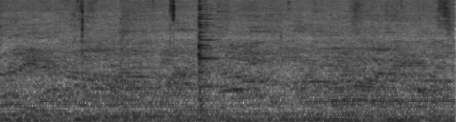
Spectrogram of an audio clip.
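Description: Cutlery clinking against a plate: a faint tap, then one sharp clink about halfway through, over background voices.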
